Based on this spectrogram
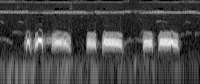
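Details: Spotted dove cooing for luring wild doves: a rapid run of soft, hollow, repeated coos, short notes alternating with longer purring ones, set against a faint steady high whine.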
